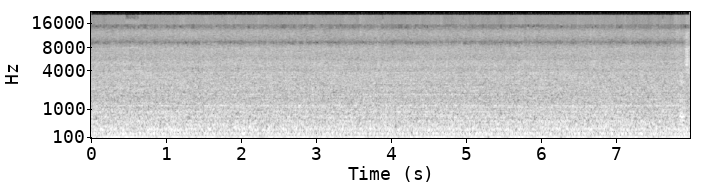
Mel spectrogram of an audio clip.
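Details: Newly installed GE AWFS10WWL 10,000 BTU window air conditioner, first start-up blowing cool air; an even low hum with a soft fan whoosh, steady throughout with no rattles or squeals. Running smoothly and quietly.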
